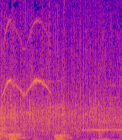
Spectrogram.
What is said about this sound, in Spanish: ¡Eso! Aquí hay aplausos, amigos. Postproducción aquí van a quedar unos aplausos.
